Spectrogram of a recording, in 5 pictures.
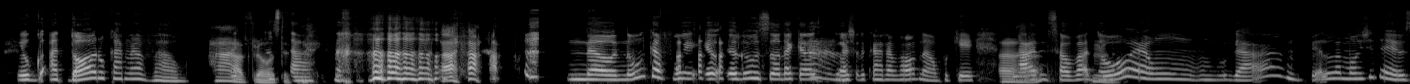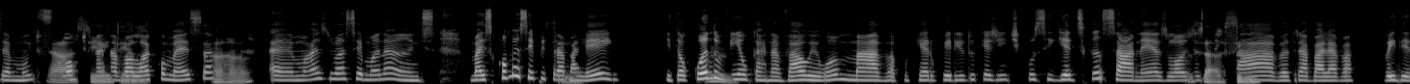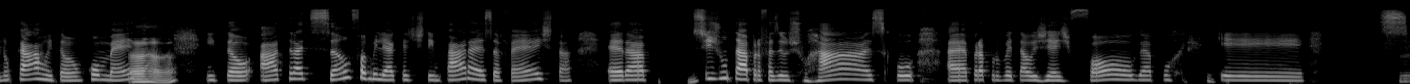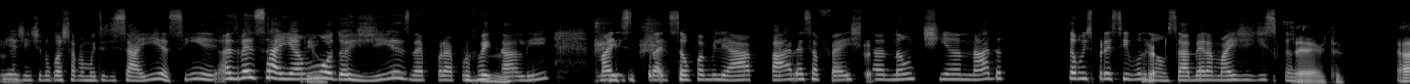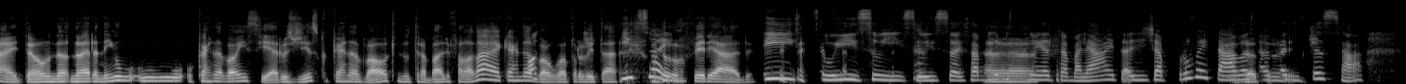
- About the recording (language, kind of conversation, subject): Portuguese, podcast, Você pode me contar uma tradição da sua família?
- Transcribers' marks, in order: laugh; laughing while speaking: "Ah!"; laugh; other noise; laugh; laugh; tapping; laughing while speaking: "do feriado"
